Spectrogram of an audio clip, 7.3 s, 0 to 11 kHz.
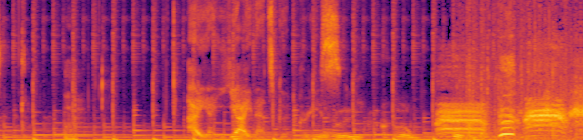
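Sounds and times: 
speech: 0:02.5 - 0:07.2
bird cawing harshly: 0:05.4 - 0:07.2.

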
